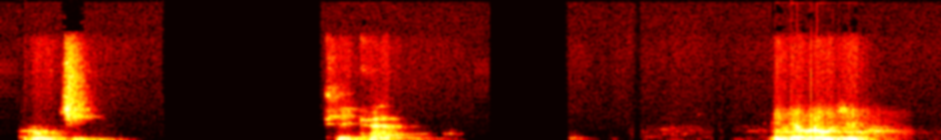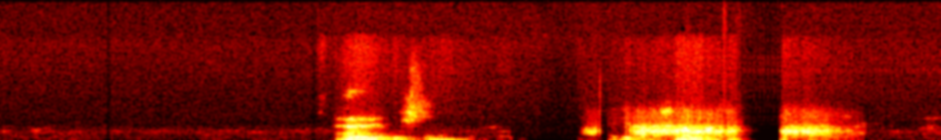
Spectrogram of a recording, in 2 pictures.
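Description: A man speaks calmly in short phrases through an online call, with pauses between them.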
